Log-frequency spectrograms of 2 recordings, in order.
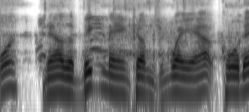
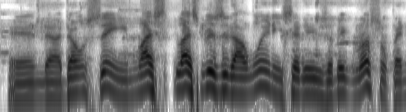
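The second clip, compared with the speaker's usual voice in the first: ordinary delivery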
